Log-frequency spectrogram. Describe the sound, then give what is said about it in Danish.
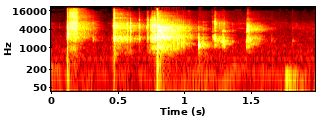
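A beer with 8% alcohol being opened: a handful of sharp, hissing bursts and clicks in quick succession, with no one speaking. “Jamen, øh, skal vi skal vi åbne?”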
